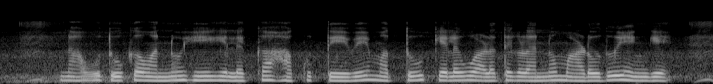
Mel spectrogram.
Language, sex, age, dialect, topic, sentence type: Kannada, female, 36-40, Central, agriculture, question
